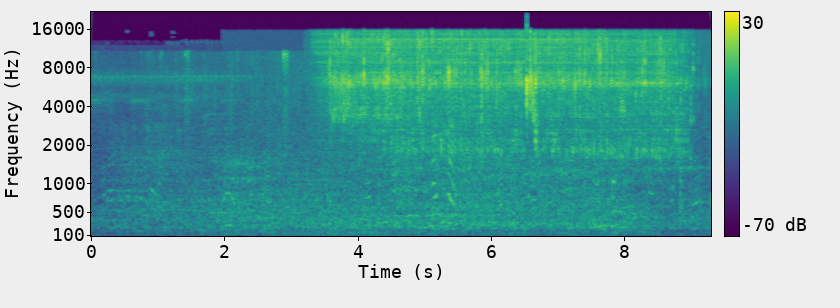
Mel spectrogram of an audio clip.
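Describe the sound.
Tap water runs steadily as someone washes for wudhu, the ritual ablution, a continuous rushing splash that grows somewhat louder partway through.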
